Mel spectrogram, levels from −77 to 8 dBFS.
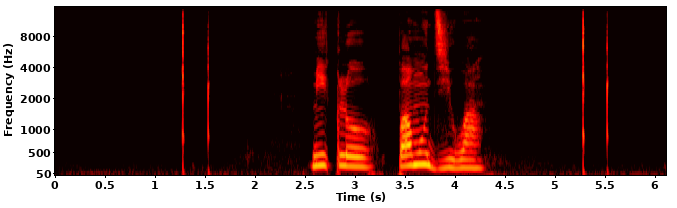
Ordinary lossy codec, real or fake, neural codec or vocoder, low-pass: none; real; none; 14.4 kHz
